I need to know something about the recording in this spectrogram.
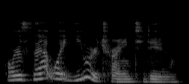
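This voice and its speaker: A woman's voice: lowish voice, very animated, brisk, a little mellow, voice pushed up. A woman voicing an eager, slightly pushy young male podcaster in his late twenties, reading an audiobook.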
